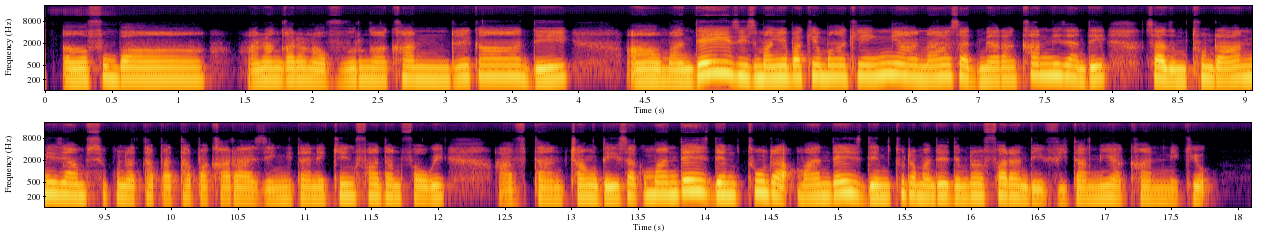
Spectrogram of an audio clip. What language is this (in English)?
Southern Betsimisaraka Malagasy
